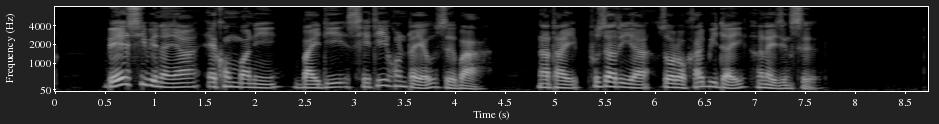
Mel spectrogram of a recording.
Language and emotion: Bodo, neutral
